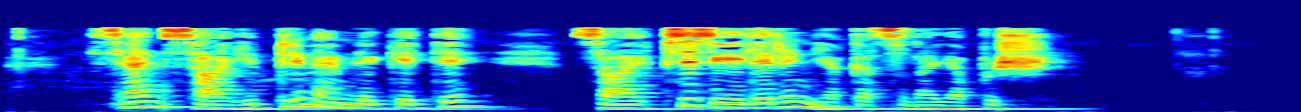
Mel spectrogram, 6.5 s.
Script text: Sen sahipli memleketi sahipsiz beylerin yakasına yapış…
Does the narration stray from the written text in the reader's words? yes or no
no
